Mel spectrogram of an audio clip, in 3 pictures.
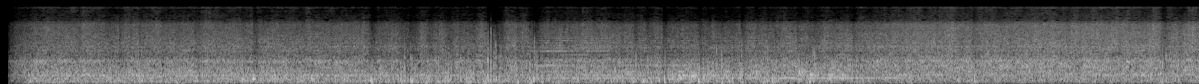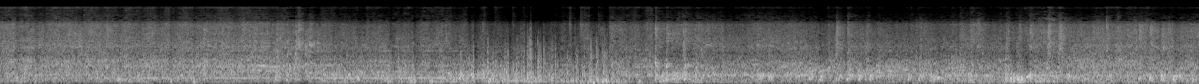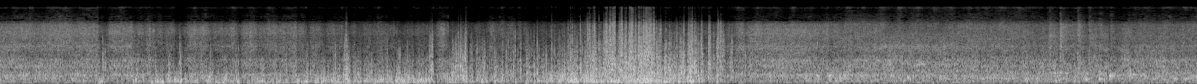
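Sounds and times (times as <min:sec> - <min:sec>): train rumble: 0:00.1 - 0:35.9
wheels clattering over rail joints: 0:17.7 - 0:25.7.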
